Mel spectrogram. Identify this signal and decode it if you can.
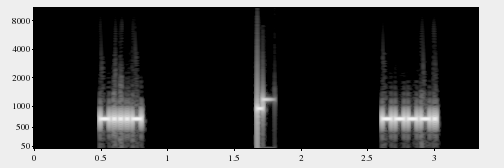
Morse code, heard as a keyed tone, about 48 wpm, 700 Hz. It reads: <BT> 9
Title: Single Character (Letter:Number:Punctuation:Prosign) Alt 50wpm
